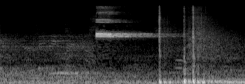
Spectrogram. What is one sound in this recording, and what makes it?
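A whistle blows sharply.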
